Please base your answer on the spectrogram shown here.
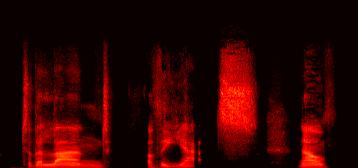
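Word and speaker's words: Geat: the land of the yats now you spell the at like this but i'm i'm told that yat is how you pronounce it oh hang on let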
